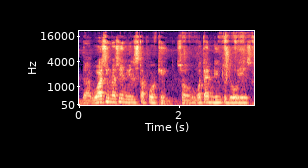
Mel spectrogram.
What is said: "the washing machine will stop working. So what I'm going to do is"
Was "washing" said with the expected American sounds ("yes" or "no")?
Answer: no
